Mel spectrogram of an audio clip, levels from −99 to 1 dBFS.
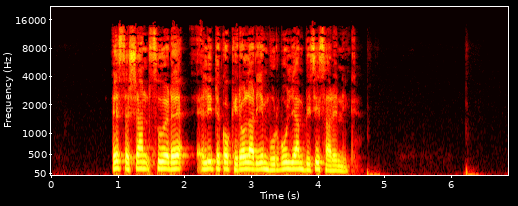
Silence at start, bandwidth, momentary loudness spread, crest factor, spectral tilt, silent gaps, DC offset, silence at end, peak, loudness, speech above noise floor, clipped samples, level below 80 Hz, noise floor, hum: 0.95 s; 14 kHz; 7 LU; 16 dB; -6 dB/octave; none; under 0.1%; 2.4 s; -2 dBFS; -15 LUFS; 63 dB; under 0.1%; -50 dBFS; -77 dBFS; none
